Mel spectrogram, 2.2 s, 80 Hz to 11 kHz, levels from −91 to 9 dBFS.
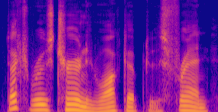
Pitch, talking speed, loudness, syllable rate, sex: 130 Hz, 245 wpm, -17 LUFS, 6.3 syllables/s, male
